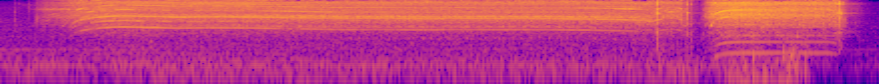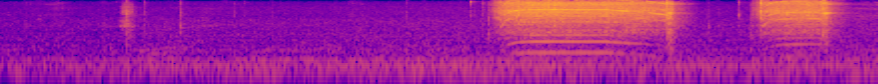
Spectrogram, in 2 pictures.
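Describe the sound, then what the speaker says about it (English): A power drill bores holes for rivets while wheel lights are being installed: one long whining run, then several shorter bursts with quiet gaps between them, loud and close. "Now I'm going to drill another one."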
